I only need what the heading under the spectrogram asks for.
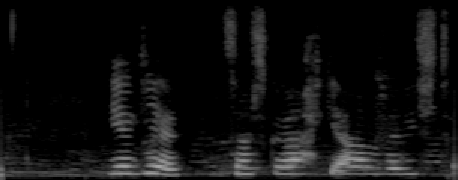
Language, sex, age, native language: Icelandic, female, 11, Icelandic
